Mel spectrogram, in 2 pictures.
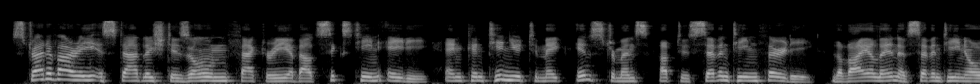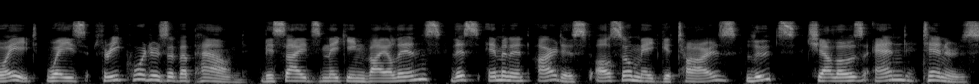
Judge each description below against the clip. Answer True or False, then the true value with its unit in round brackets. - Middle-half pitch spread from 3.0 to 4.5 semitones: True (3.6 semitones)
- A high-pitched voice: False (165 Hz)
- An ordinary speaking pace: False (120 wpm)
